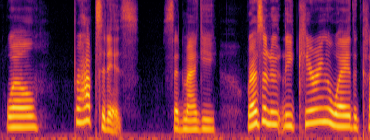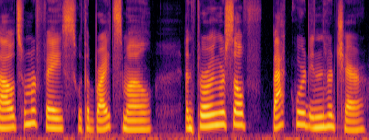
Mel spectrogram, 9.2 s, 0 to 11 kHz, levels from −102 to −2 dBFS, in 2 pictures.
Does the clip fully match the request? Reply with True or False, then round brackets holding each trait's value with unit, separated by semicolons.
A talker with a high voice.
True (220 Hz)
